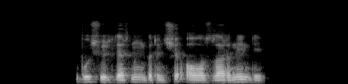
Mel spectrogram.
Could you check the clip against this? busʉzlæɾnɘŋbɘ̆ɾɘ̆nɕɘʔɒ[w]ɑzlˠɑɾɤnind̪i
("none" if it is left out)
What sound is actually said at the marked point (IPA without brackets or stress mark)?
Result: w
